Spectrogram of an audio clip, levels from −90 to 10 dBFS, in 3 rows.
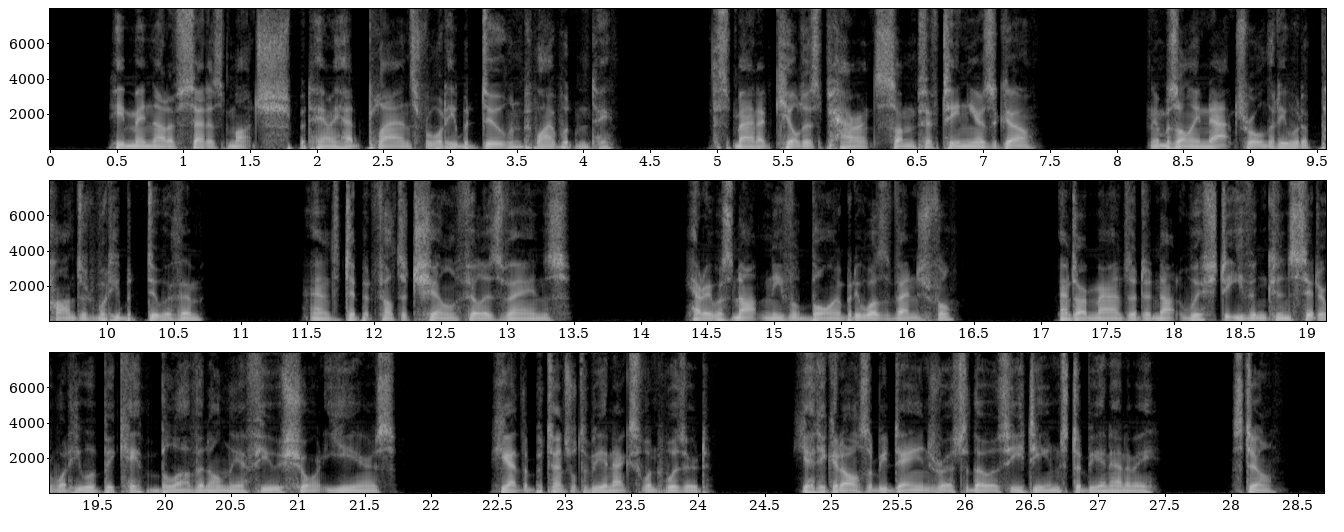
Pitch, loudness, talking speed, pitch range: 95 Hz, -24 LUFS, 225 wpm, 85-100 Hz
